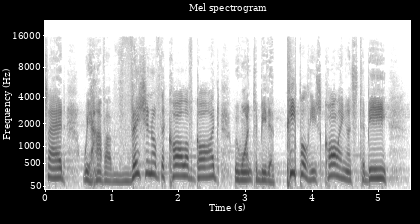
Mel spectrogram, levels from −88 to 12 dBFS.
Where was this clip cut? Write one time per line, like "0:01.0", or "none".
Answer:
none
